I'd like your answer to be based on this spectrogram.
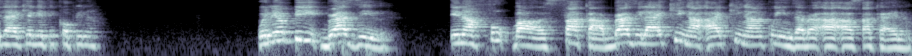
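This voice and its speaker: A woman's medium-pitched, animated voice with a Jamaican accent, at a moderate pace with ordinary pitch variation. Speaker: YouTuber, commentator. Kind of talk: livestream commentary.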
